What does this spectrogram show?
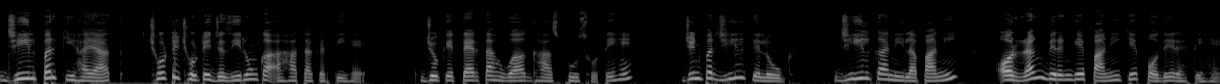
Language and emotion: Urdu, neutral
